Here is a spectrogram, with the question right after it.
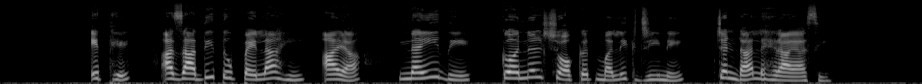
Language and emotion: Punjabi, neutral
